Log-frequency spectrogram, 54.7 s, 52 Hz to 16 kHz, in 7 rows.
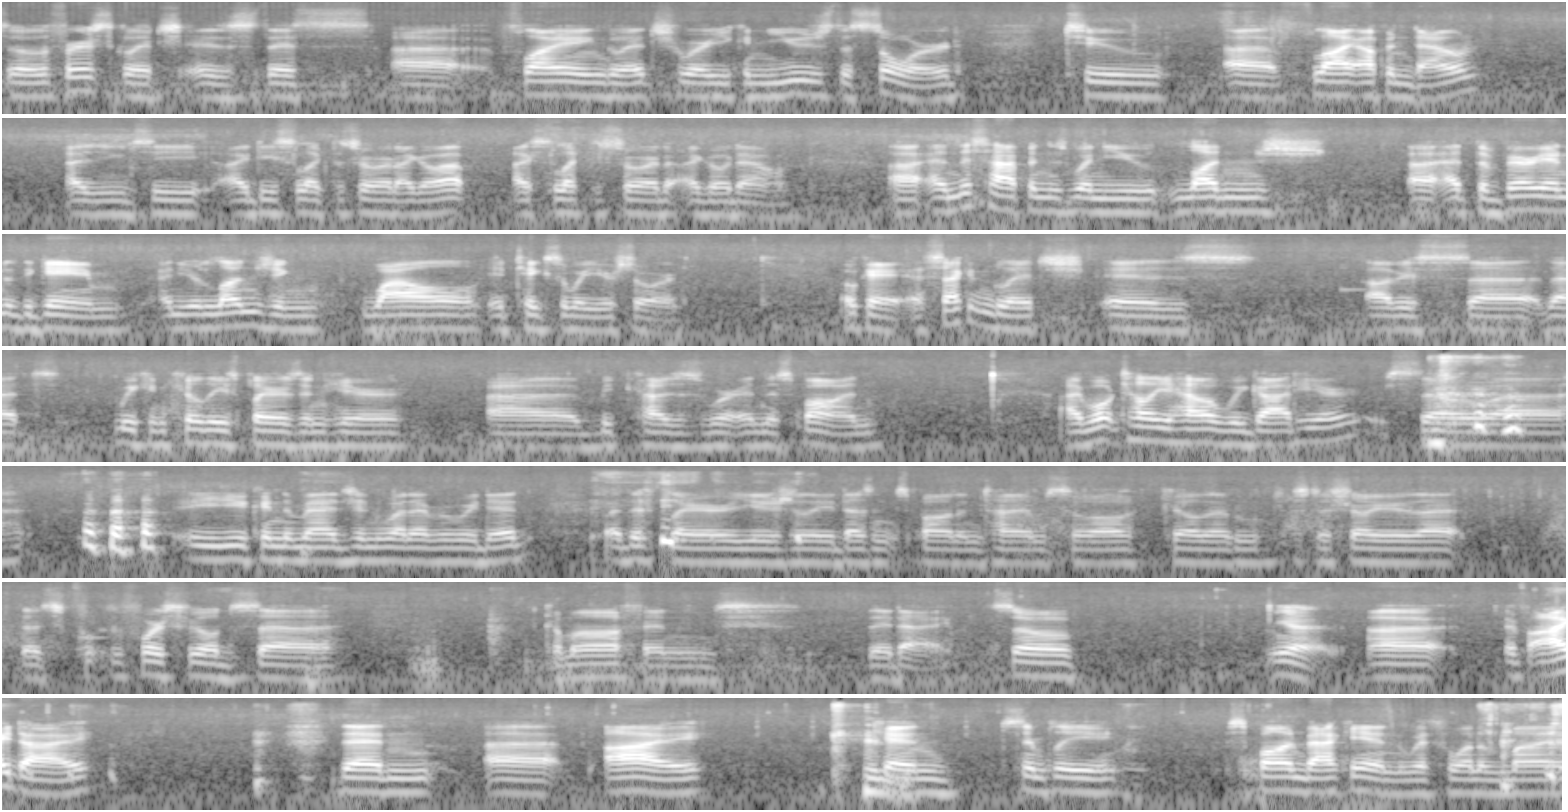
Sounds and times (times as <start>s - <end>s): Speech: 0.0s - 7.4s, 8.2s - 19.1s, 19.8s - 21.9s, 22.5s - 27.9s, 28.8s - 38.6s, 39.2s - 40.8s, 41.8s - 44.5s, 45.4s - 47.4s, 48.2s - 50.4s, 51.1s - 54.7s.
